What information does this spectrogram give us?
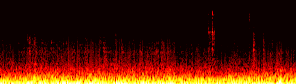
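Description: A car drives along a very narrow, overgrown forest road: a steady, loud, low engine and road rumble continues throughout, with only a few faint ticks above it.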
